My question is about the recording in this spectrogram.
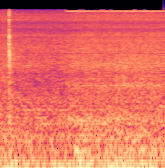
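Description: A single click of a circuit breaker being switched on, followed a little under a second later by a faint, steady, very high-pitched whine as the servo drive powers up, over a low electrical hum.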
